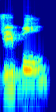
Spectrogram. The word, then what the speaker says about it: Vipal: It's my name is Vipal, rhymes with people. It's people with the V. Once you get it, you'll never forget it.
